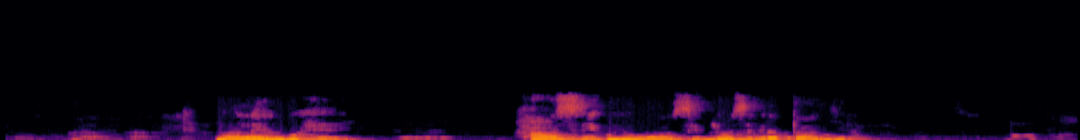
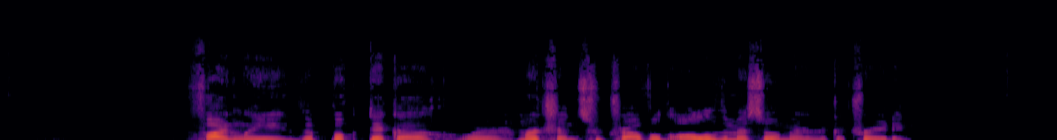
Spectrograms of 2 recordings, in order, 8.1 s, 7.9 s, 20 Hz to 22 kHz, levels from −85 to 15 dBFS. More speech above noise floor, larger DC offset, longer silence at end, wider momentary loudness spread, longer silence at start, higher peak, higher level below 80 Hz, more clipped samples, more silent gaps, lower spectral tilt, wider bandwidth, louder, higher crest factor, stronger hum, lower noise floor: about the same, 52 dB vs 55 dB; neither; second, 0.45 s vs 1.15 s; about the same, 11 LU vs 11 LU; second, 0.55 s vs 1.45 s; first, -2 dBFS vs -12 dBFS; first, -52 dBFS vs -68 dBFS; neither; neither; first, -8.5 dB/octave vs -6 dB/octave; second, 7.4 kHz vs 15.5 kHz; first, -14 LUFS vs -35 LUFS; second, 14 dB vs 24 dB; neither; second, -65 dBFS vs -89 dBFS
